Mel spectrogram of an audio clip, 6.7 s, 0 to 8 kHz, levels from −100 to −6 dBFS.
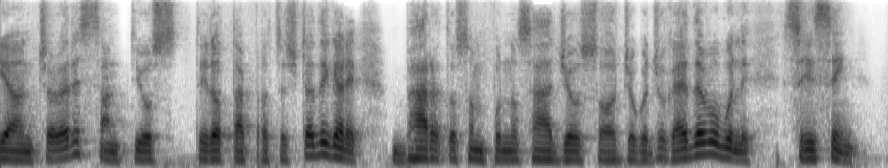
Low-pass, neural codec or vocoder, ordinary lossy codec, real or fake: none; codec, 16 kHz, 0.5 kbps, X-Codec, WavLM features, trained on Multilingual LibriSpeech; none; fake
